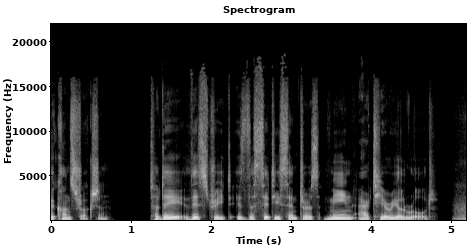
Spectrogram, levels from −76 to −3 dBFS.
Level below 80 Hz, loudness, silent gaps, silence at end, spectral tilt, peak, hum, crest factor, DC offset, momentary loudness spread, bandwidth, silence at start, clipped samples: -50 dBFS; -19 LUFS; 0.84-1.24 s, 4.91-4.99 s; 0 s; -5 dB/octave; -4 dBFS; none; 16 dB; under 0.1%; 10 LU; 18.5 kHz; 0 s; under 0.1%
